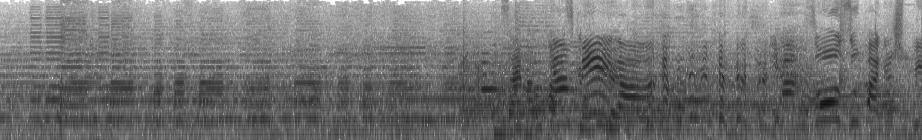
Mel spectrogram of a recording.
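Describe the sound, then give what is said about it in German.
Thousands of Italian football fans in Hesse, Germany, celebrating Italy's European Championship title into the early morning hours: car horns blare in sustained overlapping toots while a crowd chatters and cheers; about halfway through, shouting voices grow louder and rise in pitch over the continuous honking. “Bis in die frühen Morgenstunden haben tausende italienische Fußballfans gefeiert. Und das hat sich dann so angehört.”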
